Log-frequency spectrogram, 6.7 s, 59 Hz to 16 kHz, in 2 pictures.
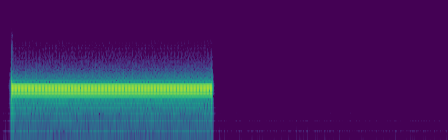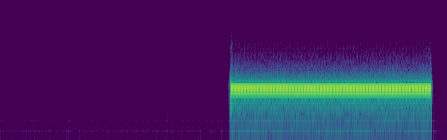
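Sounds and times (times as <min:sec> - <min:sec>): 
telephone ringback tone: 0:00.1 - 0:01.6, 0:05.1 - 0:06.6.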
